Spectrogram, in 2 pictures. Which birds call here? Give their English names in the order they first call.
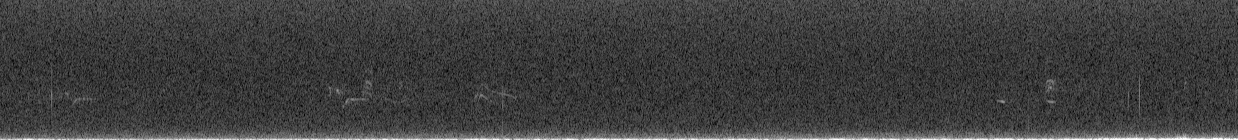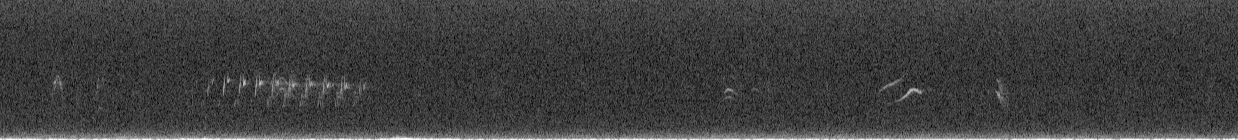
Hawaii Amakihi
